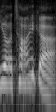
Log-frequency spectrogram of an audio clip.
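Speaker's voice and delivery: put-on vague European accent, very high pitch. Picturing a flashy photo shoot and calling out: vague european accent. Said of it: "a vague European accent".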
